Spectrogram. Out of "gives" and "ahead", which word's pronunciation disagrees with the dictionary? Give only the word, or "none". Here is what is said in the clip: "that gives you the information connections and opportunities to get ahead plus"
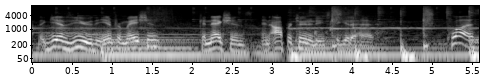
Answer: none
